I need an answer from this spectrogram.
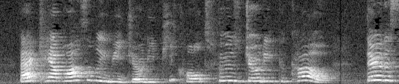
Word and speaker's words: Picoult: I also read A Spark of Light by Jodi Picoult.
